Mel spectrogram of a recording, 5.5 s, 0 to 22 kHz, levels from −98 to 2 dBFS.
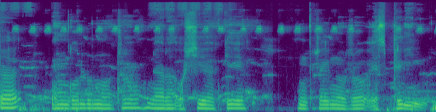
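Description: Nothing to flag here, since the speech runs along without a single technical fault turning up anywhere in it.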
